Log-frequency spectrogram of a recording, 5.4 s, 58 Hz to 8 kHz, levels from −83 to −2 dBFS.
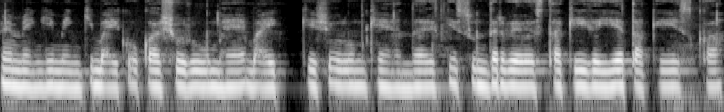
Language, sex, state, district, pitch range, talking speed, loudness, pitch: Hindi, female, Maharashtra, Chandrapur, 180-185 Hz, 230 wpm, -17 LUFS, 180 Hz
